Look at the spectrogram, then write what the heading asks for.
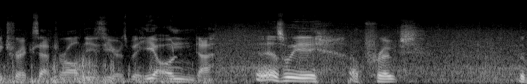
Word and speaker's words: Bahia Honda: the state park, and it's pronounced Bahia Honda in Spanish. I spent a lifetime as a kid, way back when. We always called it Bahia Honda.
